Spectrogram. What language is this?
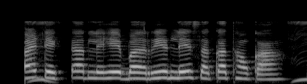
Chhattisgarhi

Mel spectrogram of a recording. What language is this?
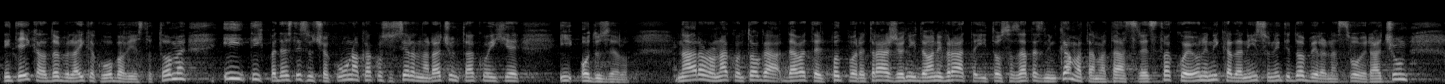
Croatian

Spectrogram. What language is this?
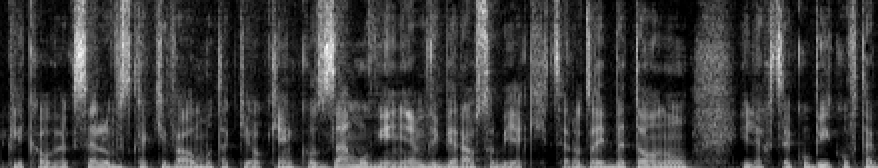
Polish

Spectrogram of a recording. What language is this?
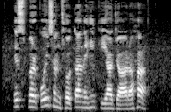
Urdu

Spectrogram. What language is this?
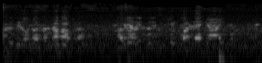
Pashto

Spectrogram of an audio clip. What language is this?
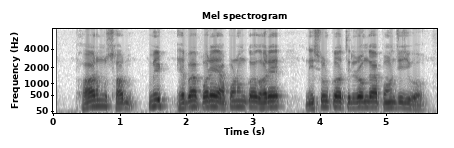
Odia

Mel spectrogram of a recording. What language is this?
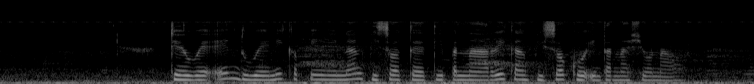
Javanese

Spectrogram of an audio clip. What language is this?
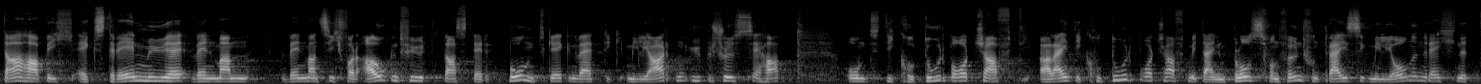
Swiss German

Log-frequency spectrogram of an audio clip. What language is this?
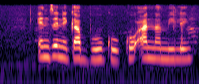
Tsonga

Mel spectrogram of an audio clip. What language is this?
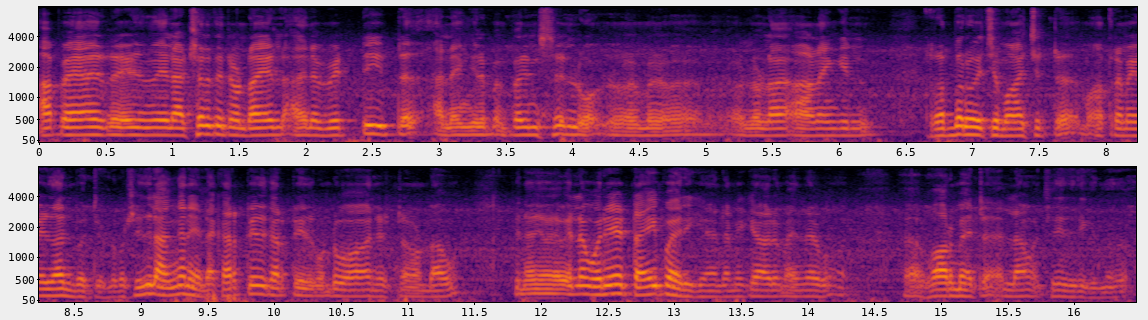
Malayalam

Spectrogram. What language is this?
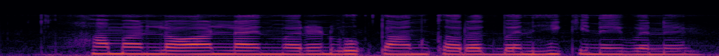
Chhattisgarhi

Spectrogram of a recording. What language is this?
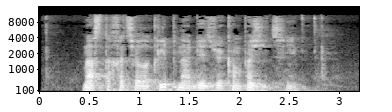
Belarusian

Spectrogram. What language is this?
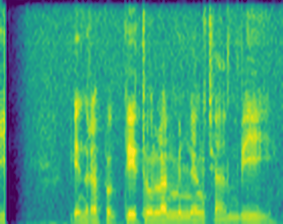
Javanese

